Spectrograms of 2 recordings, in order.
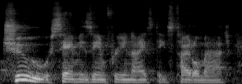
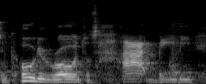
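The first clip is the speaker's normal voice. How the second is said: normal talking voice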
